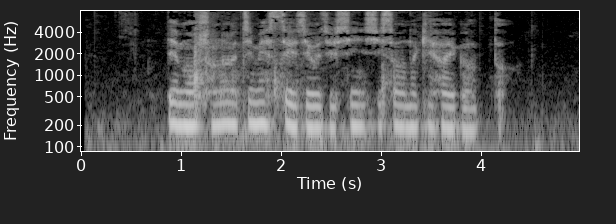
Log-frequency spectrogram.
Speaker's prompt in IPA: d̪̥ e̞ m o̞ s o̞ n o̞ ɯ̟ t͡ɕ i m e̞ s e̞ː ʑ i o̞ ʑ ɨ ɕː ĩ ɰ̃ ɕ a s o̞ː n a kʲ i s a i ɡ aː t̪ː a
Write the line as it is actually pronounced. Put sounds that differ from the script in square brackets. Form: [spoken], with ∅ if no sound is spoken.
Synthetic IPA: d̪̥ e̞ m o̞ s o̞ n o̞ ɯ̟ t͡ɕ i m e̞ s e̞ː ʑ i o̞ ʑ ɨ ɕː ĩ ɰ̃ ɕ [i] s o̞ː n a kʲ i [h] a i ɡ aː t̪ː a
